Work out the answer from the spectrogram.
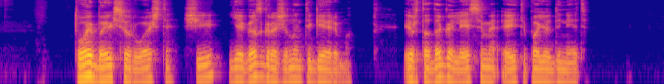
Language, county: Lithuanian, Telšiai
